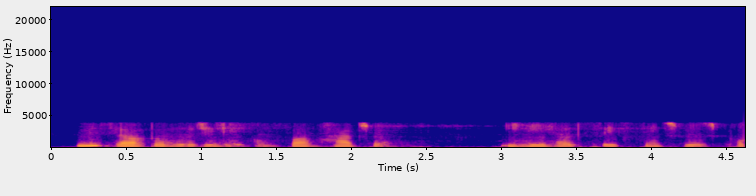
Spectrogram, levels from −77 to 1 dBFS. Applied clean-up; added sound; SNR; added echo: neural separator model SepFormer WHAMR!.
